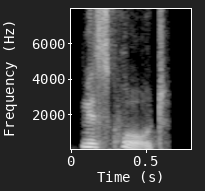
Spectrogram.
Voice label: "misquote", Indian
